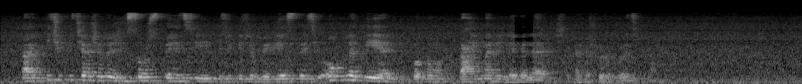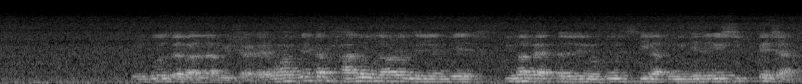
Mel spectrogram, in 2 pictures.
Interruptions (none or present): none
